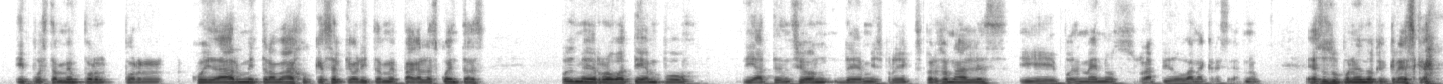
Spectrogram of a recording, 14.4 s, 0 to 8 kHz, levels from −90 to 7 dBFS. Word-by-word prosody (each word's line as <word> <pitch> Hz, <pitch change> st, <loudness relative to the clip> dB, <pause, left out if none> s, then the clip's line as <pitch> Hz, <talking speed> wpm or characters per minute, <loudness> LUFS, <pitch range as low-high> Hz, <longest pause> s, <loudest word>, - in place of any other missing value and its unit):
y -, -, -2 dB
pues, -, -, -6 dB
también 110 Hz, +2 st, +1 dB
por 115 Hz, -2 st, +1 dB
por 100 Hz, -2 st, -5 dB, 0.2 s
cuidar 115 Hz, +2 st, +3 dB
mi 120 Hz, 0 st, +5 dB
trabajo, 115 Hz, -1 st, 0 dB
que -, -, -3 dB
es -, -, -10 dB
el -, -, +2 dB
que -, -, -5 dB
ahorita 100 Hz, +1 st, -1 dB
me 100 Hz, -2 st, +1 dB
paga 105 Hz, +7 st, -2 dB
las 105 Hz, -1 st, -2 dB
cuentas, 120 Hz, -2 st, 0 dB, 0.7 s
pues, 145 Hz, -2 st, +2 dB
me 130 Hz, -3 st, +7 dB
roba 120 Hz, +1 st, +5 dB
tiempo, 115 Hz, -7 st, 0 dB, 0.5 s
y 110 Hz, -1 st, -3 dB
atención 100 Hz, +4 st, -1 dB
de 95 Hz, -1 st, -1 dB
mis 95 Hz, -5 st, -4 dB
proyectos 95 Hz, -3 st, -7 dB
personales, 120 Hz, +2 st, 0 dB
y 90 Hz, -3 st, -4 dB
pues, 85 Hz, +3 st, -7 dB
menos 90 Hz, -3 st, -3 dB
rápido 85 Hz, +1 st, -6 dB
van 85 Hz, 0 st, -2 dB
a 85 Hz, -, -7 dB
crecer, 80 Hz, -1 st, -19 dB
¿no?, -, -, -8 dB, 0.4 s
eso 95 Hz, +9 st, 0 dB
suponiendo 115 Hz, -4 st, +5 dB
que -, -, -6 dB
crezcan. -, -, +1 dB
105 Hz, 160 wpm, -21 LUFS, 95-115 Hz, 0.7 s, me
